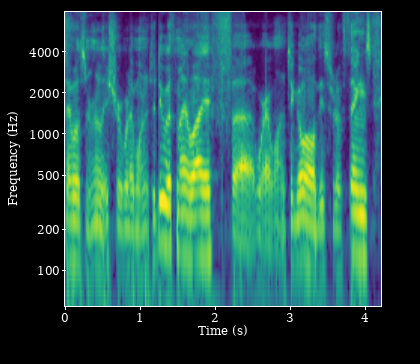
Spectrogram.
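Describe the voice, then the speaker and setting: A man with a Canadian accent talks very fast. Noticeable background noise sits behind him. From Canada, Toronto. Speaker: travel photographer. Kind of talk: webinar interview. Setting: live webinar.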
